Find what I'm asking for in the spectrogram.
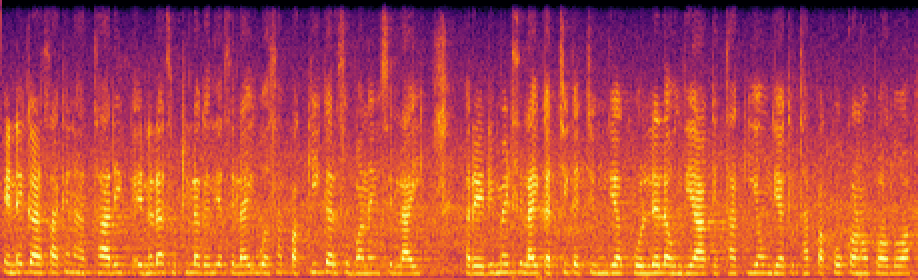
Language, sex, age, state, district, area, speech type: Sindhi, female, 30-45, Madhya Pradesh, Katni, rural, spontaneous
